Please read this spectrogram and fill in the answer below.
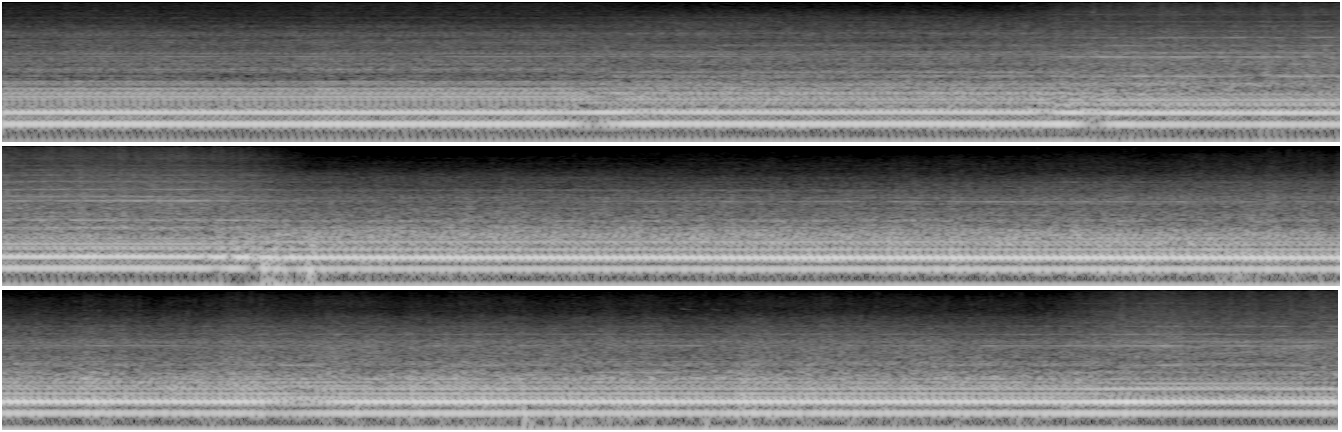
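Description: Boat's outboard motor running steadily at cruising speed, a constant low engine hum.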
